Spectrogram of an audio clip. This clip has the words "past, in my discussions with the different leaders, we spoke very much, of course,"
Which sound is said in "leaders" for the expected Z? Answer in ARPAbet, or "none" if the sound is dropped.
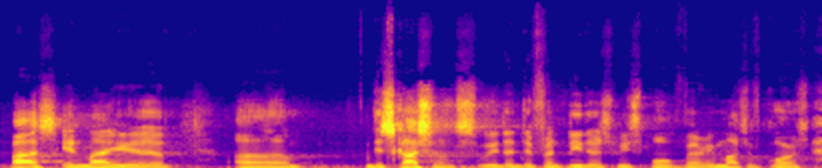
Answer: S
